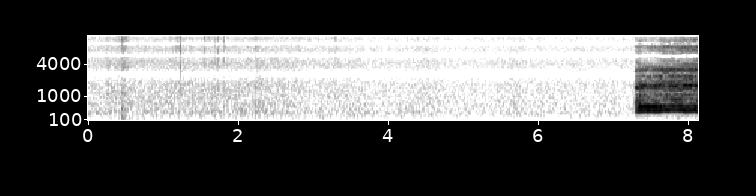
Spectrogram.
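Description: Near silence with faint hiss and a couple of soft clicks while the stream loads, then about seven seconds in a streamed TV episode's soundtrack starts suddenly from a speaker: music with held notes.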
